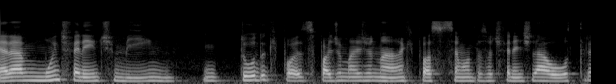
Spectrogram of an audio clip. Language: Portuguese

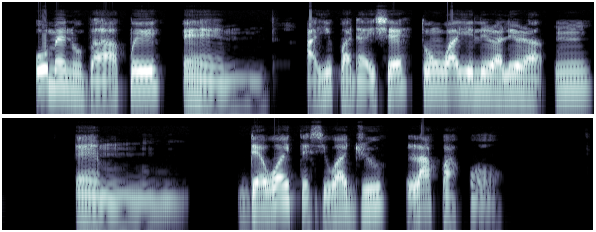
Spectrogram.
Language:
Yoruba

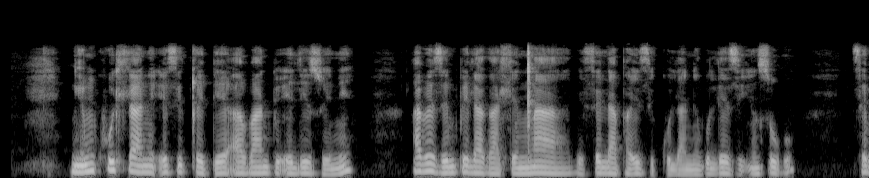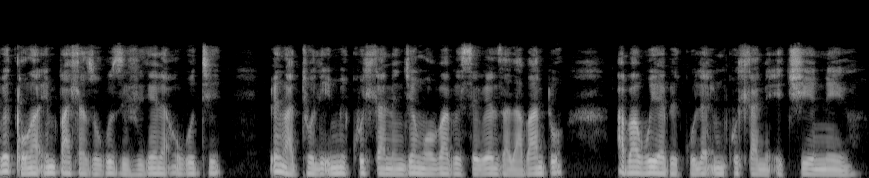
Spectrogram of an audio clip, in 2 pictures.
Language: North Ndebele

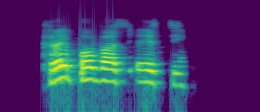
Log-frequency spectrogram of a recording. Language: Esperanto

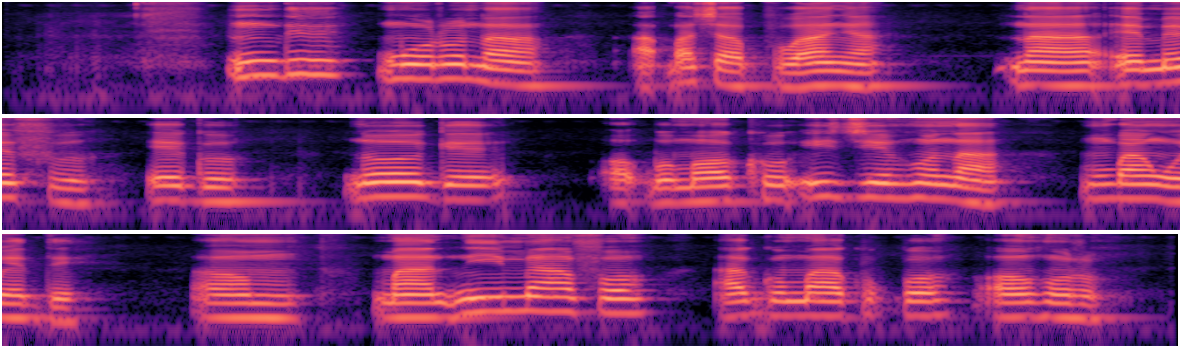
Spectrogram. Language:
Igbo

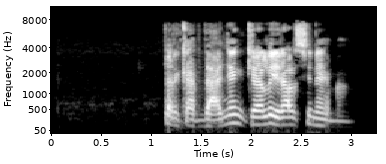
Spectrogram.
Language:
Catalan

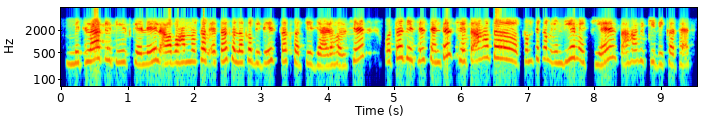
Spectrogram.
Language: Maithili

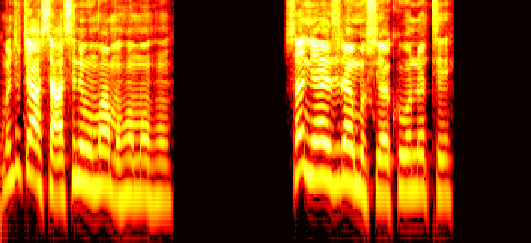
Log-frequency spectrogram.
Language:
Akan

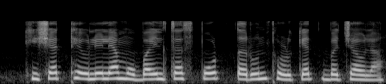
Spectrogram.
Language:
Marathi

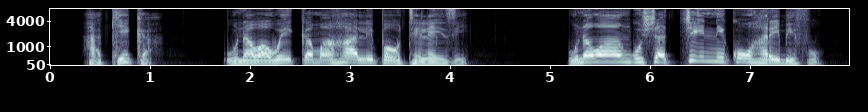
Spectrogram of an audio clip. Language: Swahili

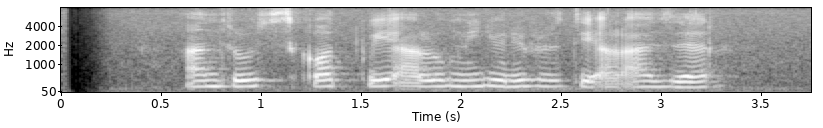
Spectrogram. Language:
Javanese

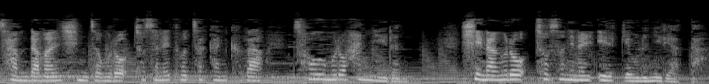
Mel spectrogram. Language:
Korean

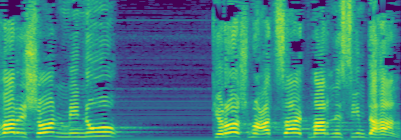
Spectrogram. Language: Hebrew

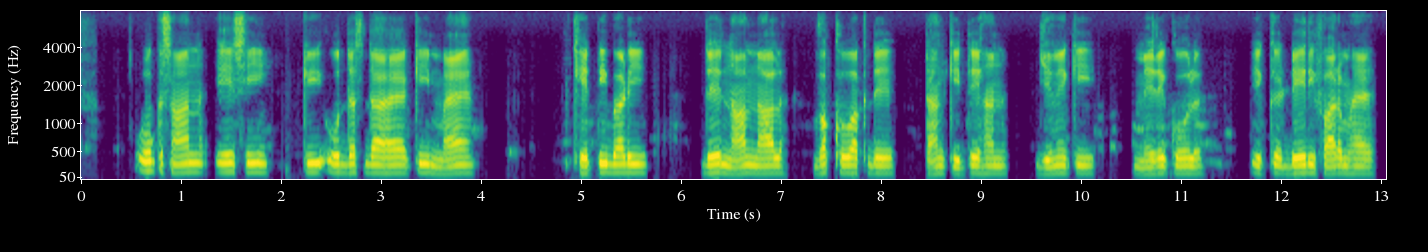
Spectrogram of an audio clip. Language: Punjabi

